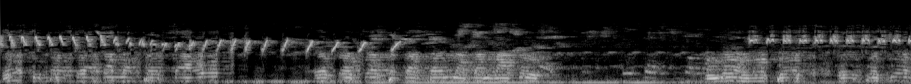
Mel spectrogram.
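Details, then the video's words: Greater green leafbird singing with canary-song fill: rapid repeated whistled notes sliding steadily downward, then varied chattering phrases and high rapid trills, over a low humming background and faint music. "cucak ijo gacor isiannya burung kenari"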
